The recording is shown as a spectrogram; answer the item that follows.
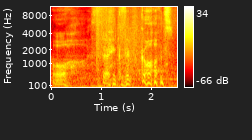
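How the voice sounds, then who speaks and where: An actor playing a weary but urgent survivor in a video game, speaking in a halting, breathy way. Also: male voice, medium pitch, sing-song, noisy background, exaggerated voice. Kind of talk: dramatic video game dialogue.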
